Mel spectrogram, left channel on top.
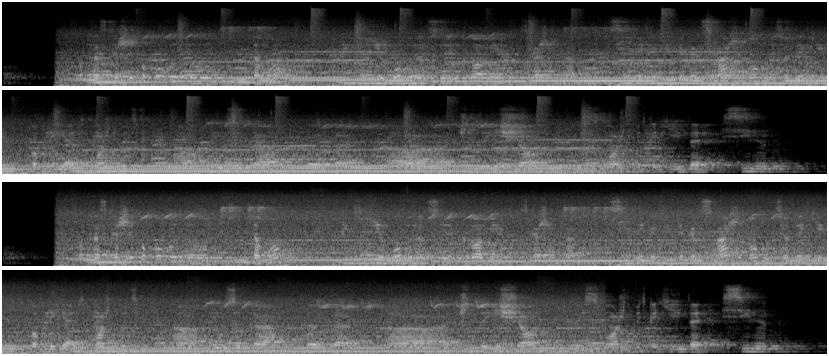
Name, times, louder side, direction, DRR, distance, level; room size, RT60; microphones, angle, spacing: Organ / Church bell, 0.5-14.7, left 3 dB, 45° left, 0.8 m, -25 dB
Water, 0.5-14.3, right 2 dB, 55° right, 2.1 m, -30 dB
voice 1, 0.8-2.8 3.4-13.6 13.9-15.9, right 1 dB, 30° right, 7 dB, 4.2 m, -27 dB
sound 1, 0.9-14.9, left 3 dB, 65° left, 3.9 m, -33 dB
24.5 x 23.5 x 7.0 m, 1.2 s
head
